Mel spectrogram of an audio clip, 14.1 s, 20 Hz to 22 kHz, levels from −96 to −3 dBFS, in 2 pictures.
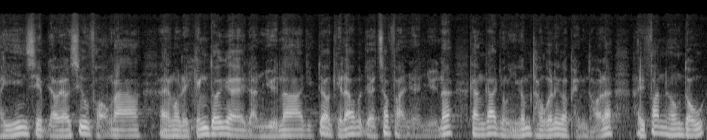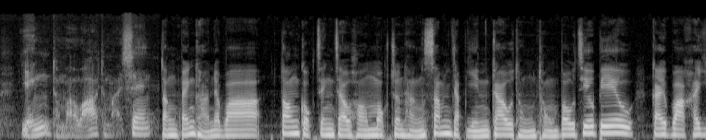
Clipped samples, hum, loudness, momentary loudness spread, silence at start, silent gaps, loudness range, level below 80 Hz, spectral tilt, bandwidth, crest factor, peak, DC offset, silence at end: under 0.1%; none; -28 LUFS; 8 LU; 0 s; none; 7 LU; -56 dBFS; -6.5 dB/octave; 15 kHz; 18 dB; -10 dBFS; under 0.1%; 0 s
